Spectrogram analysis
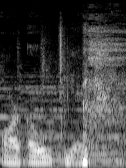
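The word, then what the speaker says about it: wroth: wrote it into Microsoft Word I wrote w r o t h and I thought that was like a different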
